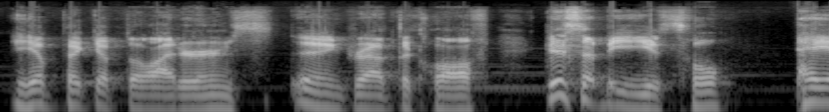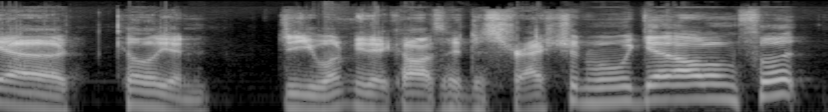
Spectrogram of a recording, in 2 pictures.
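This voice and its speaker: A man's voice: mid-range voice, lively intonation, moderate pace, no room sound. A man with a mid-range voice plays a tabletop role-playing game. He casually narrates his character's actions over faint background music.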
